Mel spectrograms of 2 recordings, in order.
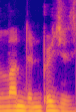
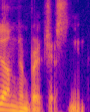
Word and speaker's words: London Bridge: Whereas if you say London Bridge, it will be a little bit slower. London Bridge.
